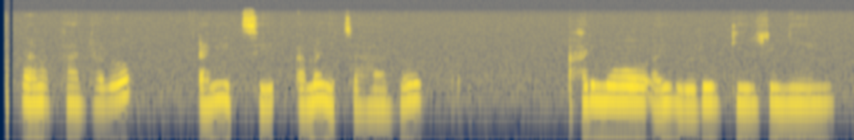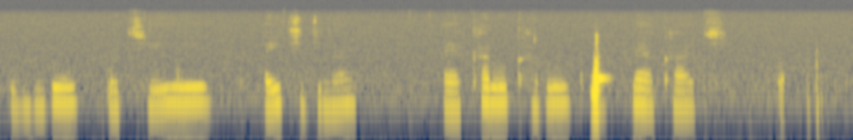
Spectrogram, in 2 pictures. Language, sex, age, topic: Kinyarwanda, female, 18-24, finance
